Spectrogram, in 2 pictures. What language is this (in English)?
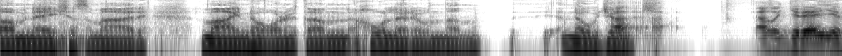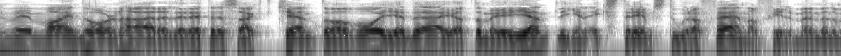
Swedish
